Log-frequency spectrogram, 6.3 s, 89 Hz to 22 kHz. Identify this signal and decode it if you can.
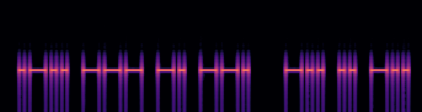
Morse code, heard as a keyed tone, about 15 wpm, 700 Hz. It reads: LONG DID
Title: Sentences from Top 1500 Words 15wpm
